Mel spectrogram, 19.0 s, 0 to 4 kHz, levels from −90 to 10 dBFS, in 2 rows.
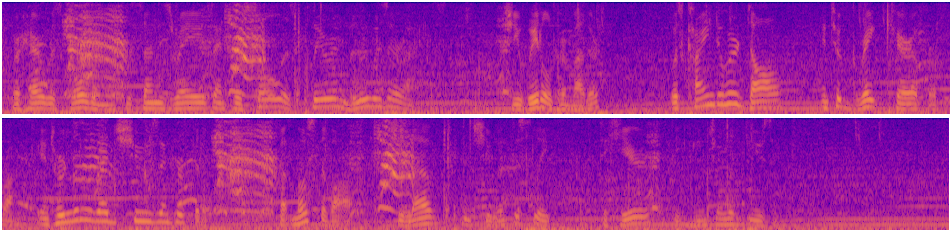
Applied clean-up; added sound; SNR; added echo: none; Bird; 3 dB; none.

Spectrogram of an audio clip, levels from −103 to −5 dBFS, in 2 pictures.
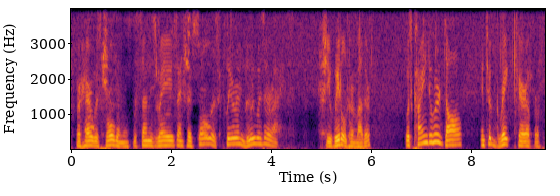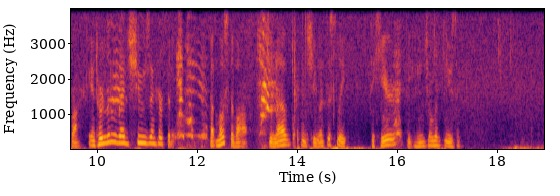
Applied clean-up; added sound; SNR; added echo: neural mask model Resemble Enhance denoiser.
